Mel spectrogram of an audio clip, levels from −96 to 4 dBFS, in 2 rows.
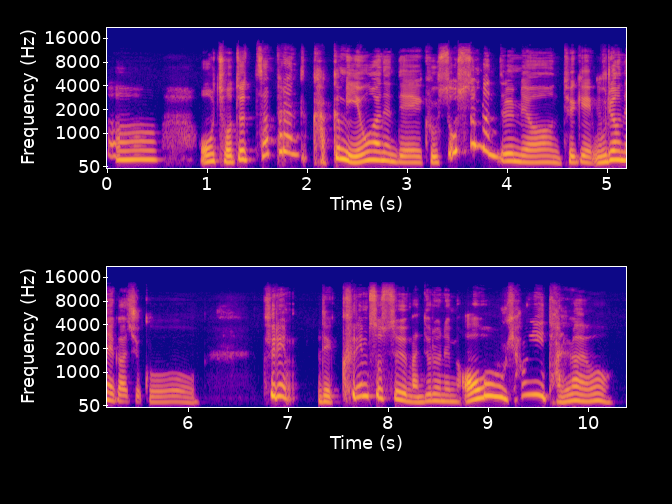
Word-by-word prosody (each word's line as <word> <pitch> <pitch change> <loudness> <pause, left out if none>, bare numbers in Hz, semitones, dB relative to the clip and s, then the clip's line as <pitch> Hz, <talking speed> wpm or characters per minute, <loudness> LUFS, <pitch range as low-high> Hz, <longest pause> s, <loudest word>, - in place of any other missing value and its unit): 아. 255 -5 -1 0.4
어 195 +3 +2
저도 195 +7 +3
사프란 405 - -1
가끔 280 -4 +2
이용하는데 190 -4 +2
그 170 - -1
소스 475 - 0 0.2
만들면 180 - -1
되게 175 +1 -1
우려내 210 +5 +3
가지고 155 -4 -7 0.6
크림 320 -5 +2 0.3
네 165 -1 -1
크림소스 285 - 0
만들어 175 +5 -4
내면 170 -2 -6
어우 300 +6 +5
향이 350 -2 -2
달라요. 175 +1 -3
200 Hz, 270 characters per minute, -20 LUFS, 175-275 Hz, 0.6 s, 어우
